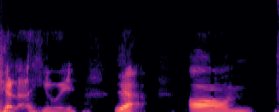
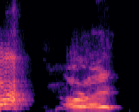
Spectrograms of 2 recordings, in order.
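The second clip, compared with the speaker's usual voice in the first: high, loud, excited cheer. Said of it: "I was like".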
